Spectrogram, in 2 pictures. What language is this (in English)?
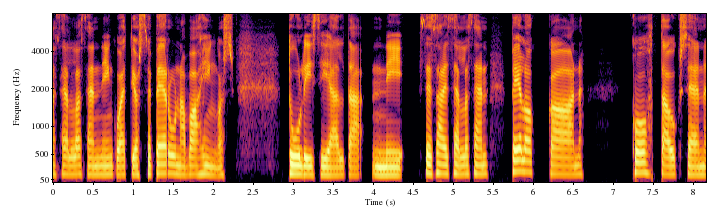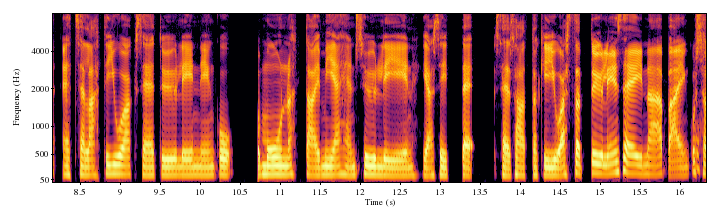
Finnish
